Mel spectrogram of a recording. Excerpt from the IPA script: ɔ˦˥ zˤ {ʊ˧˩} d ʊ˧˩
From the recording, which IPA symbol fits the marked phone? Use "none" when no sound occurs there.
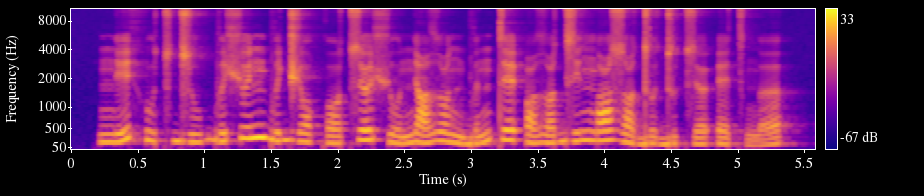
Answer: ʊ˧˩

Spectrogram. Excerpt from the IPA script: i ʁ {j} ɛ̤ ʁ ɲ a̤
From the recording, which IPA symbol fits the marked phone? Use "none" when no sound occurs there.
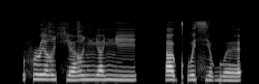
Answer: ç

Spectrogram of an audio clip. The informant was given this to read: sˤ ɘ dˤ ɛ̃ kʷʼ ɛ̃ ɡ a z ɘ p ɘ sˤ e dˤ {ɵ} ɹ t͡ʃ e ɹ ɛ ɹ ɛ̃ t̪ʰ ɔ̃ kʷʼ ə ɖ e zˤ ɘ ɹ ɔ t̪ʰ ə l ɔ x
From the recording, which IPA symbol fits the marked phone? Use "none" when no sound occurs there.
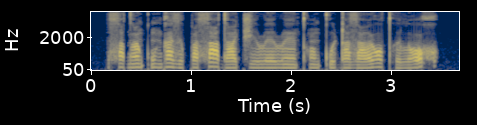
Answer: ʊ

